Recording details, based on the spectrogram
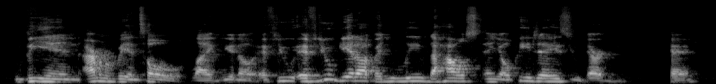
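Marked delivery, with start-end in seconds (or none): none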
